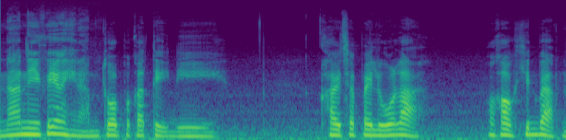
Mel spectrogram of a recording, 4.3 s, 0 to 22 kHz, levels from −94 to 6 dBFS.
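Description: From 0.77 s to the end of the speech, de-emphasis has been applied wrongly: a treble cut meant to reverse pre-emphasis was applied to audio that had none, or was applied twice. The response falls away steadily above 1 kHz, down about 14 dB at 10 kHz, so sibilants and consonant detail lose their edge and the speech turns dull and muffled. Unlike a low-pass filter or codec band limit, there is no sharp cutoff, only a smooth, progressive dulling.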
